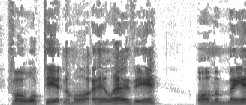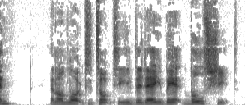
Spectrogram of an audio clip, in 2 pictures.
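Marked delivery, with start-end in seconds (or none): 1.3-6.3 pleasant New Zealand accent. The speaker tries out a possible accent for the podcast, Kiwi accent. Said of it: "a nice a Kiwi thing going on".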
